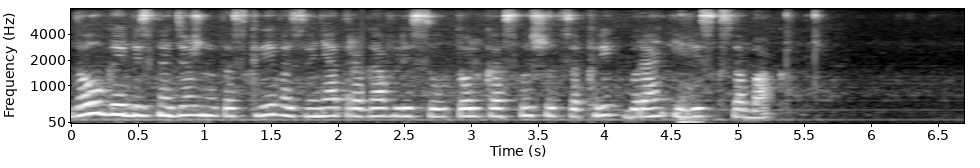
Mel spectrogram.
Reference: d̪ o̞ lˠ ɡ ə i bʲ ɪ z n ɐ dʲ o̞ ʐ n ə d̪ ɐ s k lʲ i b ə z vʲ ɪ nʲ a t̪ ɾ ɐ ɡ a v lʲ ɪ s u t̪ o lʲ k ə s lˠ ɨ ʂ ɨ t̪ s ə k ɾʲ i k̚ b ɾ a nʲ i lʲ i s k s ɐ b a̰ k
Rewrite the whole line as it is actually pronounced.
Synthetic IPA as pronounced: d̪ o̞ lˠ ɡ ə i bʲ ɪ z n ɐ dʲ o̞ ʐ n ə t̪ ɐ s k lʲ i v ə z vʲ ɪ nʲ a t̪ ɾ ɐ ɡ a v lʲ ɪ s u t̪ o lʲ k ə s lˠ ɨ ʂ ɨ t̪ s ə k ɾʲ i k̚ b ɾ a nʲ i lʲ i s k s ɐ b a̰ k

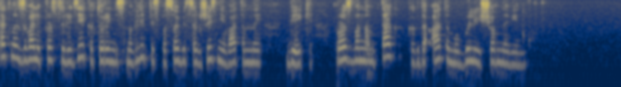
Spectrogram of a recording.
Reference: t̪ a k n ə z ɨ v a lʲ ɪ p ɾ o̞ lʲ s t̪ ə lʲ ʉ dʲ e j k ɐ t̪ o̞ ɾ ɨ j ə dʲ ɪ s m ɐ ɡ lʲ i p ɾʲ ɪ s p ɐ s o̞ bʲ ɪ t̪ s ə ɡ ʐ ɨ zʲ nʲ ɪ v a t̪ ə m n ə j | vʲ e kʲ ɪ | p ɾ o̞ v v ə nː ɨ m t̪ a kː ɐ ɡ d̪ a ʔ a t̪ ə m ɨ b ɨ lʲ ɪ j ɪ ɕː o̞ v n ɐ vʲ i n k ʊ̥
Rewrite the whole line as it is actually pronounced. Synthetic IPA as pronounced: t̪ a k n ə z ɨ v a lʲ ɪ p ɾ o̞ s t̪ ə lʲ ʉ dʲ e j k ɐ t̪ o̞ ɾ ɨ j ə nʲ ɪ s m ɐ ɡ lʲ i p ɾʲ ɪ s p ɐ s o̞ bʲ ɪ t̪ s ə ɡ ʐ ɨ zʲ nʲ ɪ v a t̪ ə m n ə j | vʲ e kʲ ɪ | p ɾ o̞ z v ə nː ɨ m t̪ a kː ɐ ɡ d̪ a ʔ a t̪ ə m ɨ b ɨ lʲ ɪ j ɪ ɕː o̞ v n ɐ vʲ i n k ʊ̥

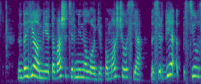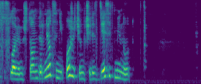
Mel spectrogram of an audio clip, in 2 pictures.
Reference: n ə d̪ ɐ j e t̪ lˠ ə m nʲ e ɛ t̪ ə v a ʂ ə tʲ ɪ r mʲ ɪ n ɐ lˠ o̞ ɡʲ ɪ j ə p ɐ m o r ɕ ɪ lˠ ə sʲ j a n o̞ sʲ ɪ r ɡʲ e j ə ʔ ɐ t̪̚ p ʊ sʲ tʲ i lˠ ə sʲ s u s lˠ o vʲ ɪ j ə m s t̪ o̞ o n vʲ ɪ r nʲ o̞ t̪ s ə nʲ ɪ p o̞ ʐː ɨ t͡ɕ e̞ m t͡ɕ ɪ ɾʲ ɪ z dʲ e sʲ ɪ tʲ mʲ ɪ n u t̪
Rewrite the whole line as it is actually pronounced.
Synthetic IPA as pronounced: n ə d̪ ɐ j e lˠ ə m nʲ e ɛ t̪ ə v a ʂ ə tʲ ɪ r mʲ ɪ n ɐ lˠ o̞ ɡʲ ɪ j ə p ɐ m o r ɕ ɪ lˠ ə sʲ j a n o̞ sʲ ɪ r ɡʲ e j ə ʔ ɐ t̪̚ p ʊ sʲ tʲ i lˠ ə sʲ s ʊ s lˠ o vʲ ɪ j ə m ʂ t̪ o̞ o n vʲ ɪ r nʲ o̞ t̪ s ə nʲ ɪ p o̞ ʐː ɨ t͡ɕ e̞ m t͡ɕ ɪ ɾʲ ɪ z dʲ e sʲ ɪ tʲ mʲ ɪ n u t̪

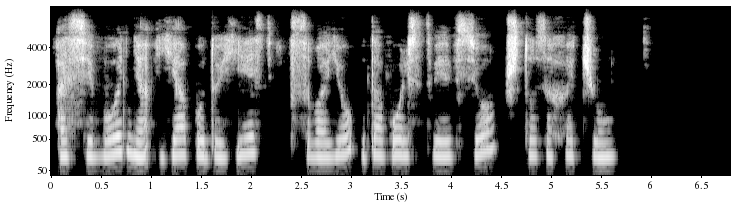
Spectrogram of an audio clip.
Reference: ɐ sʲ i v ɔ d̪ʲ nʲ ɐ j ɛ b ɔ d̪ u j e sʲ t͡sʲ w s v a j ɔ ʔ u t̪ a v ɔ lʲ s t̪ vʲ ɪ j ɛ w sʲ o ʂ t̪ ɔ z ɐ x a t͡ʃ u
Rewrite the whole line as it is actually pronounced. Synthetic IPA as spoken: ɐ sʲ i v ɔ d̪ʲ nʲ ɐ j a b u d̪ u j e sʲ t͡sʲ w s v a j ɔ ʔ u d̪ a v ɔ lʲ s t̪ vʲ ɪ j ɛ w sʲ ɔ ʂ t̪ ɔ z ɐ x a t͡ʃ u

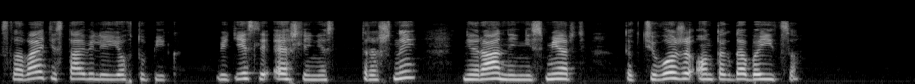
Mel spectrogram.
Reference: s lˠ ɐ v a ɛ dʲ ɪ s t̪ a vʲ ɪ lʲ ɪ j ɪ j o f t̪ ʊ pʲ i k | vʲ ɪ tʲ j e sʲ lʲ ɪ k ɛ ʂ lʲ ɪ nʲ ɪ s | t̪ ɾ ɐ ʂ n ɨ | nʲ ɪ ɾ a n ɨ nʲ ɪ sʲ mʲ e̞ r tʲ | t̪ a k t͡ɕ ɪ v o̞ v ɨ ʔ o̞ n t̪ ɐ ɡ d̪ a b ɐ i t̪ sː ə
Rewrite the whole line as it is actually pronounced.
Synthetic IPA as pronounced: s lˠ ɐ v a ɛ tʲ ɪ s t̪ a vʲ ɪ lʲ ɪ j ɪ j o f t̪ ʊ pʲ i k | vʲ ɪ tʲ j e sʲ lʲ ɪ ʔ ɛ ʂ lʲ ɪ nʲ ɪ s | t̪ ɾ ɐ ʂ n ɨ | nʲ ɪ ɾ a n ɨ nʲ ɪ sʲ mʲ e̞ r tʲ | t̪ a k t͡ɕ ɪ v o̞ ʐ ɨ ʔ o̞ n t̪ ɐ ɡ d̪ a b ɐ i t̪ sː ə

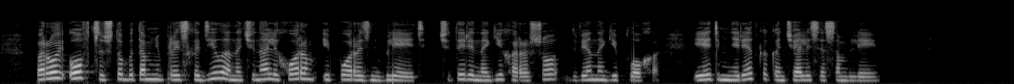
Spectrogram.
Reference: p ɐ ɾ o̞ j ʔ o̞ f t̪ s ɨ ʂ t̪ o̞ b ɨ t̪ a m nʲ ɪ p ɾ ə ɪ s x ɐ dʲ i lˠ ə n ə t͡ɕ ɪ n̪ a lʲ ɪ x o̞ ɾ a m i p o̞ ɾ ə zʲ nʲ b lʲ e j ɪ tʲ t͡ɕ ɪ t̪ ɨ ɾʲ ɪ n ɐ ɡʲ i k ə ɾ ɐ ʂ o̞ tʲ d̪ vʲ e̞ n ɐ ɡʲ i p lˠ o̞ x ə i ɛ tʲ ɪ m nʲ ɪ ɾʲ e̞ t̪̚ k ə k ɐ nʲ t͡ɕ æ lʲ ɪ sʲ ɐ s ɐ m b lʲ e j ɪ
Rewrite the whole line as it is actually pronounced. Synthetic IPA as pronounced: p ɐ ɾ o̞ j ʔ o̞ f t̪ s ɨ ʂ t̪ o̞ b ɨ t̪ a m nʲ ɪ p ɾ ə ɪ s x ɐ dʲ i lˠ ə n ə t͡ɕ ɪ n̪ a lʲ ɪ x o̞ ɾ ə m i p o̞ ɾ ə zʲ nʲ b lʲ e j ɪ tʲ t͡ɕ ɪ t̪ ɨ ɾʲ ɪ n ɐ ɡʲ i x ə ɾ ɐ ʂ o̞ d̪ vʲ e̞ n ɐ ɡʲ i p lˠ o̞ x ə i ɛ tʲ ɪ m nʲ ɪ ɾʲ e̞ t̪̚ k ə k ɐ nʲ t͡ɕ æ lʲ ɪ sʲ ɐ s ɐ m b lʲ e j ɪ

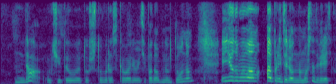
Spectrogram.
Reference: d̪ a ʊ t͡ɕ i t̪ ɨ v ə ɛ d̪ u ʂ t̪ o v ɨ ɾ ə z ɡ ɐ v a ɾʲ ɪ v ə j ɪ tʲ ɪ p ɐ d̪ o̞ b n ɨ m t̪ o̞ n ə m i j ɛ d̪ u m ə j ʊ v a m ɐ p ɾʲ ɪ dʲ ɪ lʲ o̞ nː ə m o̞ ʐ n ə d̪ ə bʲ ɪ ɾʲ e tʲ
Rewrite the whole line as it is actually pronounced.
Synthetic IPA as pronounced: d̪ a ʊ t͡ɕ i t̪ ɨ v ə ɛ t̪ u ʂ t̪ o v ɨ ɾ ə z ɡ ɐ v a ɾʲ ɪ v ə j ɪ tʲ ɪ p ɐ d̪ o̞ b n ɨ m t̪ o̞ n ə m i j a d̪ u m ə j ʊ v a m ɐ p ɾʲ ɪ dʲ ɪ lʲ o̞ nː ə m o̞ ʐ n ə d̪ ə vʲ ɪ ɾʲ æ tʲ

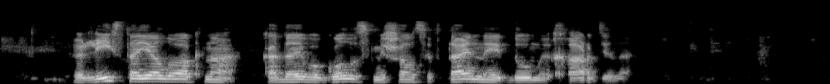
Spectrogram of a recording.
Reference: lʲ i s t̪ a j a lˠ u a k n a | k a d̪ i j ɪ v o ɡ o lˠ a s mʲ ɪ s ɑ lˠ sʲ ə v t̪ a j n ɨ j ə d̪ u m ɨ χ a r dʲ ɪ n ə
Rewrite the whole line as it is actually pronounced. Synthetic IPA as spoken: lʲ i s t̪ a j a lˠ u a k n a | k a d̪ a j ɪ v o ɡ o lˠ ə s mʲ ɪ ʂ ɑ lˠ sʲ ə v t̪ a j n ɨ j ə d̪ u m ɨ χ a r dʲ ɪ n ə

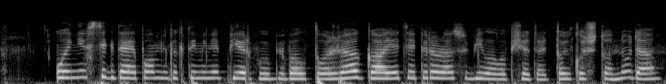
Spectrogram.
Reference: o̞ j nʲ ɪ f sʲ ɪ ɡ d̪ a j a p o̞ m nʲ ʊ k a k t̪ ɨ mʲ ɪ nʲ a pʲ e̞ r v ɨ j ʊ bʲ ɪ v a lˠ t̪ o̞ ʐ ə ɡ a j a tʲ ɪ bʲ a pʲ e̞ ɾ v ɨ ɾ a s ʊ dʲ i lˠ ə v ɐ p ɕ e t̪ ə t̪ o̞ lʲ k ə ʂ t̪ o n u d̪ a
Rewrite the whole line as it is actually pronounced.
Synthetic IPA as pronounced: o̞ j nʲ ɪ f sʲ ɪ ɡ d̪ a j a p o̞ m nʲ ʊ k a k t̪ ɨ mʲ ɪ nʲ a pʲ e̞ r v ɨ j ʊ bʲ ɪ v a lˠ t̪ o̞ ʐ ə ɡ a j a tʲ ɪ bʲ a pʲ e̞ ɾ v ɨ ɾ a s ʊ bʲ i lˠ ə v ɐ p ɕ e t̪ ə t̪ o̞ lʲ k ə ʂ t̪ o n u d̪ a

